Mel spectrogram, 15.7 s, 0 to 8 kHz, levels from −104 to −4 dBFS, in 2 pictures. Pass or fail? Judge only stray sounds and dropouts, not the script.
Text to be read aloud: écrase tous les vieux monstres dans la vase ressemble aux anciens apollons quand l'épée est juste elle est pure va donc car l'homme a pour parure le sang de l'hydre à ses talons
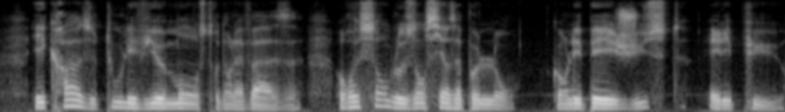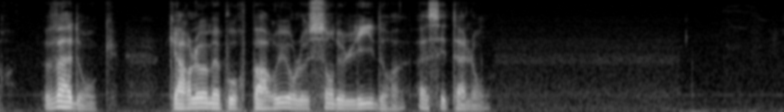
pass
